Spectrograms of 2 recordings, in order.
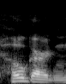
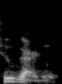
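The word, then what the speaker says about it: Hoegaarden: red B says isn't isn't it hog Garden no that is a common misnomer uh it is actually pronounced hug Garden I mean you can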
